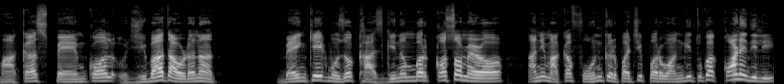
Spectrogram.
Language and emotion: Goan Konkani, angry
